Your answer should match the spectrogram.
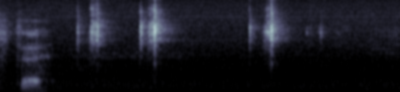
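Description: About four light, sharp clicks spread over a second or so, from a vacuum tube and a snap-off blade craft knife being handled in the hands.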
